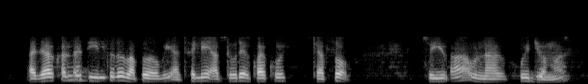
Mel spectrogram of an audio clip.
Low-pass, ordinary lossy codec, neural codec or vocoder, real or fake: 3.6 kHz; none; codec, 24 kHz, 0.9 kbps, WavTokenizer, medium speech release version 2; fake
